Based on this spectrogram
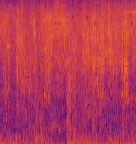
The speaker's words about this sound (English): There's like little glowy guys. Whoa, he just exploded.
